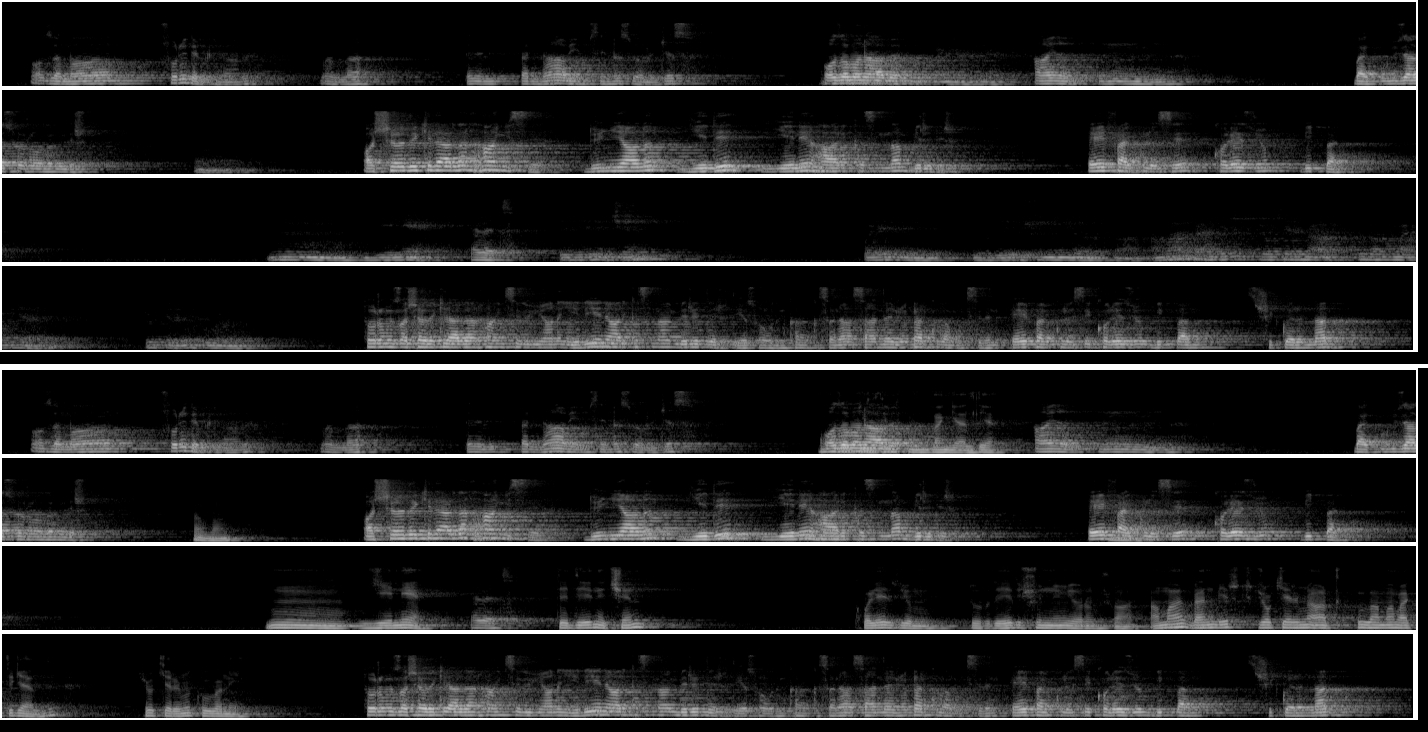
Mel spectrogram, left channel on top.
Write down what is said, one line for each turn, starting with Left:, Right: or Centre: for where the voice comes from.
Left: O zaman soruyu da bildin abi. Valla benim ben ne yapayım seni nasıl zorlayacağız?
Right: Ama
Left: O zaman
Right: bu bildiğim
Left: abi
Right: konudan geldi ya.
Left: aynen. Hmm, Bak bu güzel soru olabilir.
Right: Tamam.
Left: Aşağıdakilerden hangisi dünyanın 7 yeni harikasından biridir? Eyfel
Right: Ha.
Left: Kulesi, Kolezyum, Big Ben.
Right: Hmm, yeni
Left: Evet.
Right: dediğin için kolezyumdur diye düşünmüyorum şu an. Ama ben bir jokerimi artık kullanma vakti geldi. Jokerimi kullanayım.
Left: Sorumuz aşağıdakilerden hangisi dünyanın yedi yeni harikasından biridir diye sordum kanka sana. Sen de Joker kullanmak istedin. Eyfel Kulesi, Kolezyum, Big Ben şıklarından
